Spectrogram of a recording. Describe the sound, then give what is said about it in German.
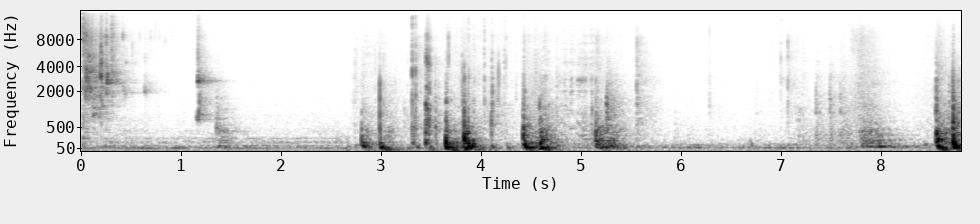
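A series of heavy, uneven footsteps on stairs thud and scuff, clustered in the middle of the stretch, with a few sharper knocks and quieter shuffling before and after; the footstep sounds were reassembled on a computer. “Am Computer setzte ich die Schrittgeräusche dann neu zusammen.”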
